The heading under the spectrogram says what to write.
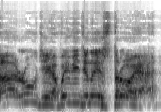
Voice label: voice message weapon destroyed, crew ships russian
